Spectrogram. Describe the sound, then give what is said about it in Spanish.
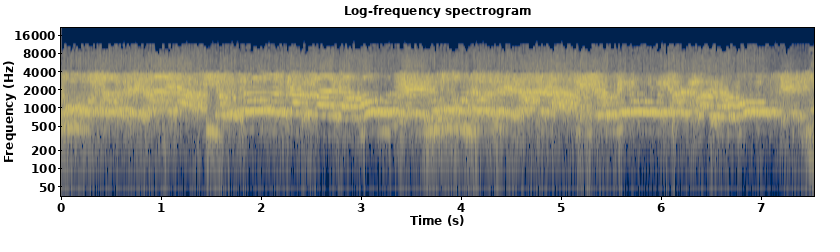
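A large crowd at the start of a street protest march shouts and chants together, a dense, continuous wall of raised voices that stays loud and steady throughout, with overlapping yells and cries. “Y bueno, podemos escuchar eh, un poco los gritos de esta manifestación.”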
